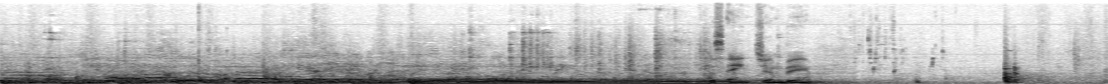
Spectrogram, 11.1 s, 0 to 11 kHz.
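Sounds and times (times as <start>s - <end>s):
music: 0.0s - 8.6s
liquid dripping: 8.5s - 9.6s.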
